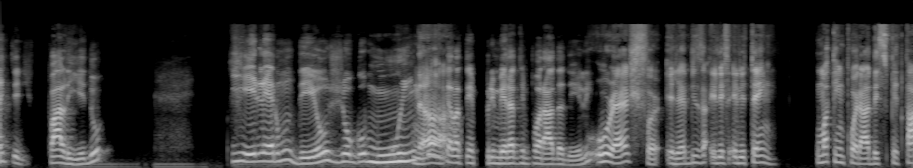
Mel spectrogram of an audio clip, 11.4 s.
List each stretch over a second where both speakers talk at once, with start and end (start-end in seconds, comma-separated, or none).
none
